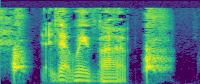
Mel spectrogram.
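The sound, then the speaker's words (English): A dog barks in a few sharp bursts, with longer tonal vocal sounds between the barks. “see, the dog even agrees with me.”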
